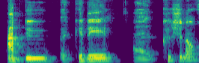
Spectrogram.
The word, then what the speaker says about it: Abdukodir Khusanov: Hope I'm pronouncing his name right. Is it Abdukodir Khusanov?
